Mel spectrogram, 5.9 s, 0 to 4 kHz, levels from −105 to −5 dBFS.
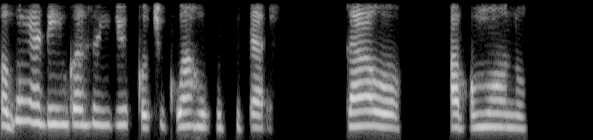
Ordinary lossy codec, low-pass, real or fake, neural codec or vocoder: none; 3.6 kHz; fake; codec, 24 kHz, 1 kbps, SNAC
